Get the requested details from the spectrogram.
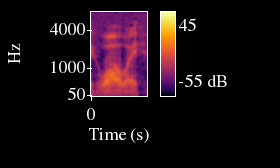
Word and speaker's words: Huawei: Haihui. – Huawei. – I say Huawei.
